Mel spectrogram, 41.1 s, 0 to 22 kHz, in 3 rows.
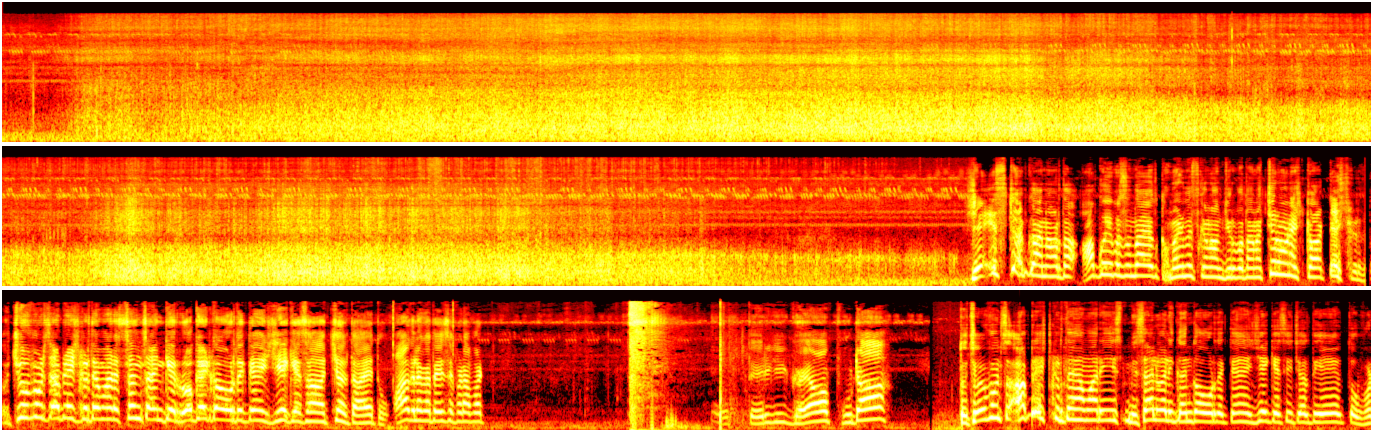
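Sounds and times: firework fountain hissing: 0.0s - 24.2s, 27.4s - 37.0s
sharp crack: 0.2s - 22.3s, 33.6s - 35.2s.

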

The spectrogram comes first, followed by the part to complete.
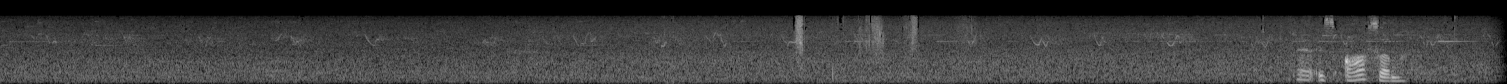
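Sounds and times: outdoor background hiss: 0.0s - 15.0s
faint high chirps: 14.3s - 15.0s.

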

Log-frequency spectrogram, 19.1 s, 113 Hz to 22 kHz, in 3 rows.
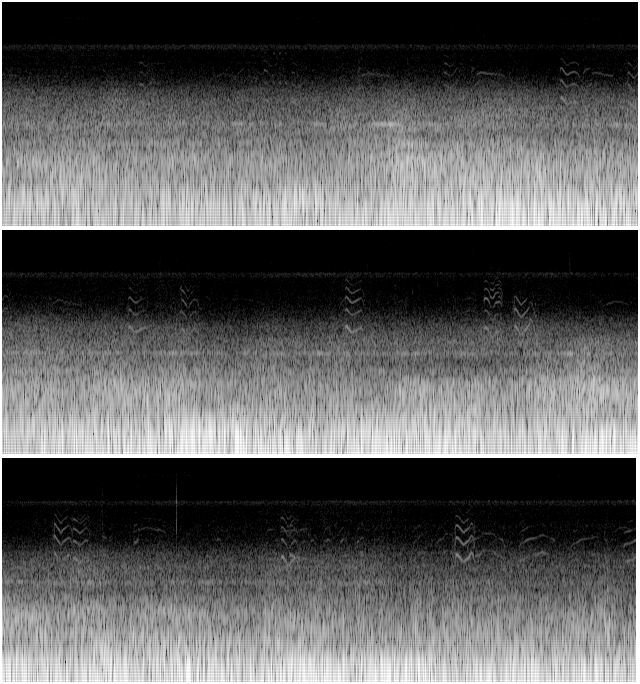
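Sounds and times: distant jet engines rumbling: 0.0s - 19.0s.

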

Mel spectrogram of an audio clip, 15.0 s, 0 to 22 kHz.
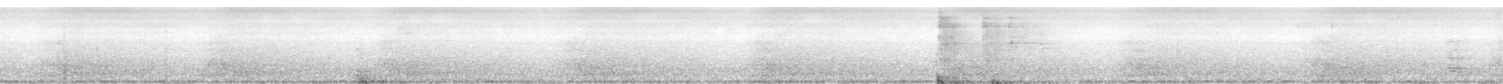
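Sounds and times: rowing machine flywheel whooshing: 0.0s - 15.0s
short thump: 9.4s - 10.9s.

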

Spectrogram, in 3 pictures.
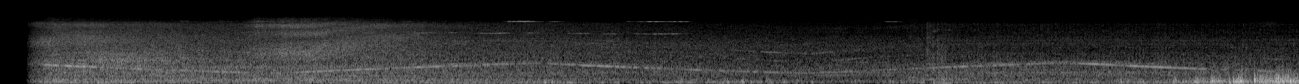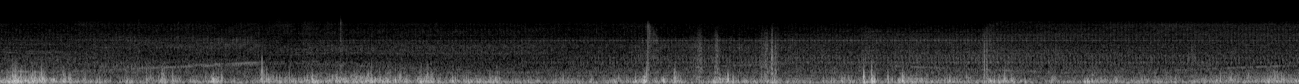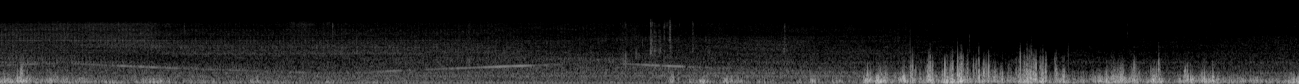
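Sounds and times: car passing on wet road: 0.3s - 17.0s
siren-like warning tone: 0.3s - 33.8s.

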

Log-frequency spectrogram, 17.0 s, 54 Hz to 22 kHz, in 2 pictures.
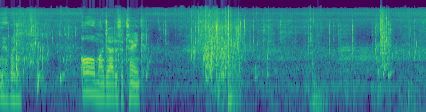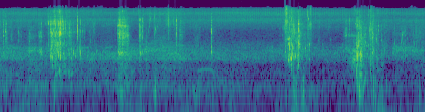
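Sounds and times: fish splashing at surface: 3.8s - 5.2s
low thump: 6.2s - 6.8s.

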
